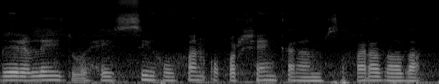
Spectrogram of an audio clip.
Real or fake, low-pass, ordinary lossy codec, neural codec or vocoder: fake; none; none; vocoder, 44.1 kHz, 128 mel bands, Pupu-Vocoder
